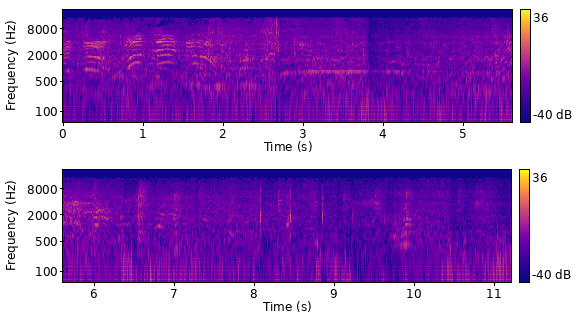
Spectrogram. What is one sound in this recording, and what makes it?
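Spectators cheer and shout outdoors.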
